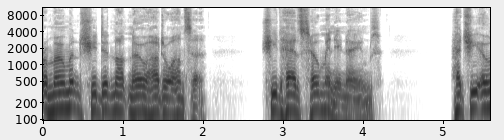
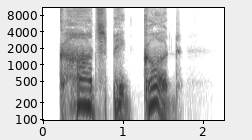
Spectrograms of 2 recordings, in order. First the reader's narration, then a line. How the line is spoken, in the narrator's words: he said in a choked voice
